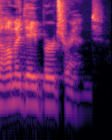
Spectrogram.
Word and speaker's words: Amadei Bertrand: and help me make sure I get the pronunciation right your protagonist um is amade Bertrand is that right that's right and it said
